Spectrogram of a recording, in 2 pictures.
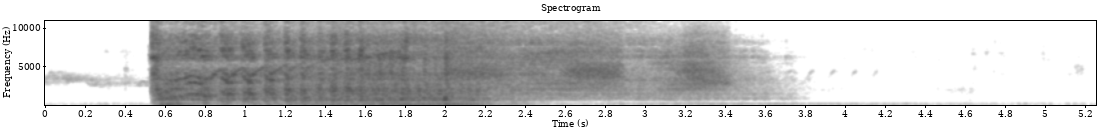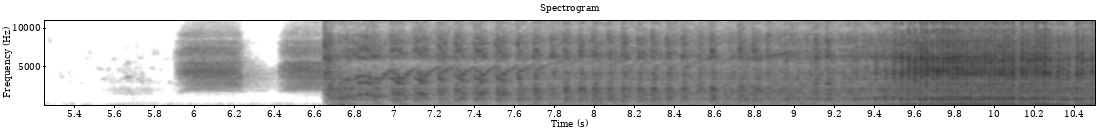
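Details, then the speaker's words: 1985 Ford F250 with 12-valve Cummins swap, about 24°F overnight cold start, no grid heater, timing turned up, air leak at overflow valve: long labored cranking, then catches into a rough diesel idle; hard cold start. "it has a small air leak from the overflow valve i need to replace that so it's gonna it's gonna do a pretty good hard start and then probably die and then start again so we'll see what it does not now"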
